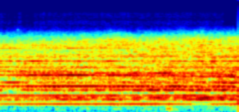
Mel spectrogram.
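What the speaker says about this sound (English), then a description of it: "The train's here." A train passing near a house, a loud sustained rumble and roar with a steady horn-like tone running throughout, close by and heard alone.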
